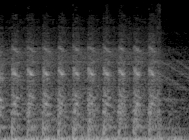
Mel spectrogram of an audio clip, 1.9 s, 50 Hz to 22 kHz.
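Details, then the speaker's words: Porsche 924, 2.0 L four-cylinder, starter motor just replaced: engine cranks evenly, six or seven compression beats a second, never fires; owner suspects fuel pump not running, no fuel to injection unit. "as you can see it turns over but I'm pretty sure this has got the all problem that these pules always have when they sit for a while the fuel pump's not running and there's no fuel up to the um injection unit"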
